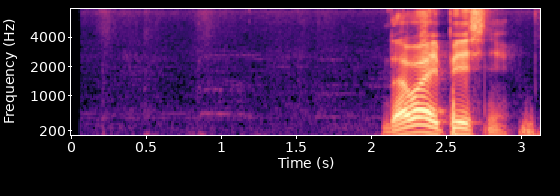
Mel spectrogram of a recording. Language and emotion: Russian, positive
